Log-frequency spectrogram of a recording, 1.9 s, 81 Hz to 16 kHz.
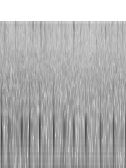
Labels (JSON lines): {"label": "biophony, pulse", "recorder": "SoundTrap 500"}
